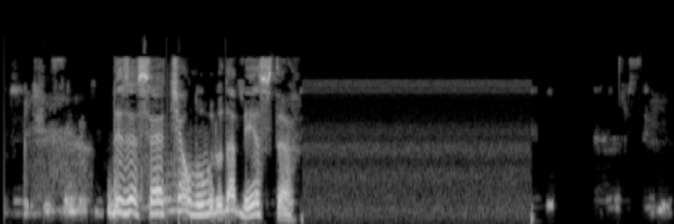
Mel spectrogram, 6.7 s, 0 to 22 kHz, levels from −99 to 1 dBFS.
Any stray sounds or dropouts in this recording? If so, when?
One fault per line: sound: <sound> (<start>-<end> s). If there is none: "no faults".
no faults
